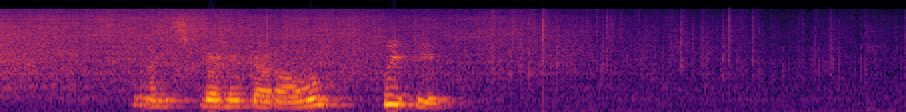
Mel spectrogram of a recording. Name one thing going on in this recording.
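Batter sizzles in a hot pan.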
